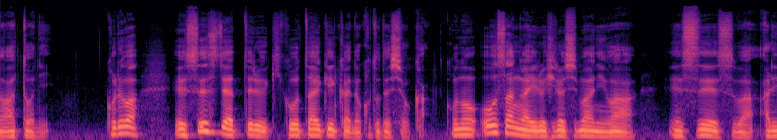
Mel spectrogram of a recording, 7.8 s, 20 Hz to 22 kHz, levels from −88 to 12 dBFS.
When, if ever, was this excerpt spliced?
1.0 s, 4.4 s

